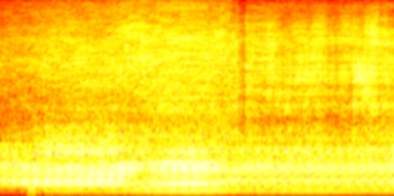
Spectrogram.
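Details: Air compressor for a Karmann Ghia restoration, first power-up: motor runs with steady hum under loud continuous hiss of escaping air; the tank drain valve underneath is open.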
